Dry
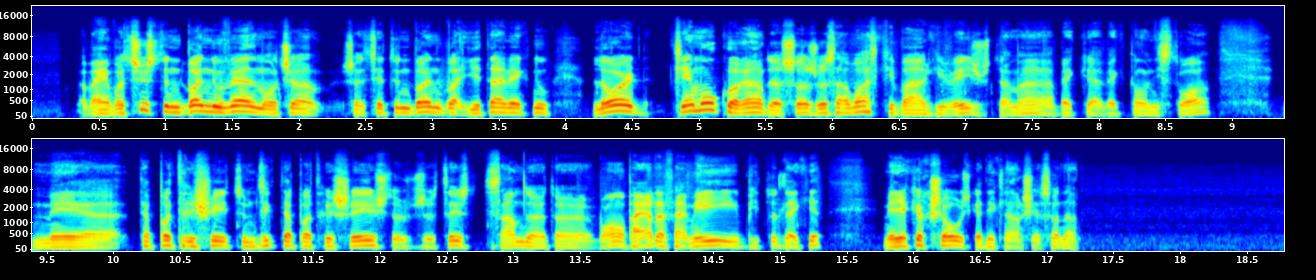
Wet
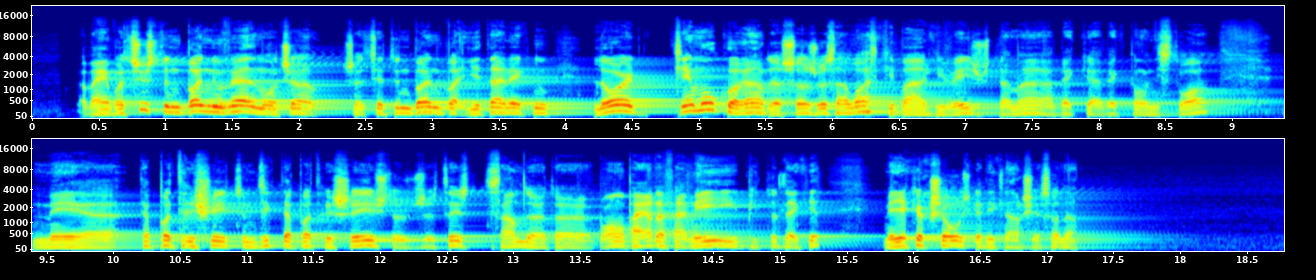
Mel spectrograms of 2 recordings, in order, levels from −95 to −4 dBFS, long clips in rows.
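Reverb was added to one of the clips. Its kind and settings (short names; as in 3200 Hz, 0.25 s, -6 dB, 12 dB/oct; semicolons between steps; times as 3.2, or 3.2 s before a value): spring tank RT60 2 s, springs 31 ms, chirp 40 ms, DRR 11.5 dB; gain -3 dB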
